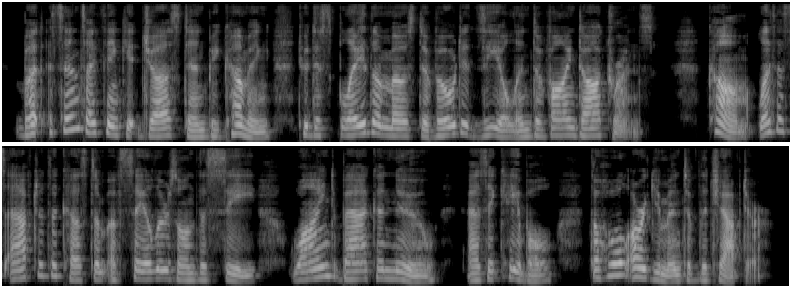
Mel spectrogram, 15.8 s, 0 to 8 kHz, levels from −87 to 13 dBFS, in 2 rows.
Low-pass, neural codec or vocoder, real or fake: 7.2 kHz; codec, 16 kHz, 16 kbps, FreqCodec, larger model; fake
